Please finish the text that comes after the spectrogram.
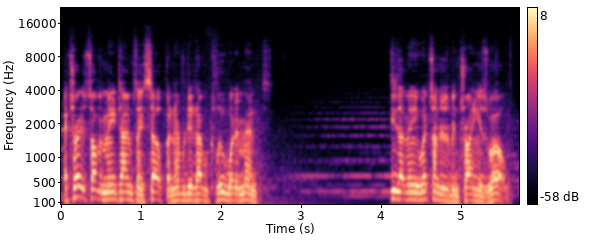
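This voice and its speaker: Male fan-dub narrator for a visual novel: brisk pace, forceful bright tone, expressive read. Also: medium pitch, soft background music. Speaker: fan dubber reading a visual novel aloud. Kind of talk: scripted narration with character dialogue, fan dub.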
